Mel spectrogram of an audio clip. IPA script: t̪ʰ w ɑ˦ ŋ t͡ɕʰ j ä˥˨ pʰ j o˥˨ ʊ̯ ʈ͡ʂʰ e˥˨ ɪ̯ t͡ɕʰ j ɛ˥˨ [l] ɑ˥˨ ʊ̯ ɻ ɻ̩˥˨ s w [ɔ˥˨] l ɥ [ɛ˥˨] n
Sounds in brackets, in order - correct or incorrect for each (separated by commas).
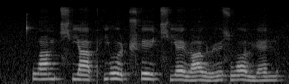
incorrect, correct, incorrect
